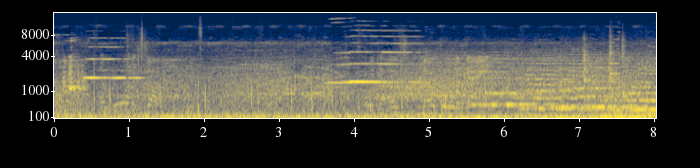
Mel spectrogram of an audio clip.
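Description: Film soundtrack: a steady low ambient hum with a few faint clicks, then a background music score that comes in past the halfway mark with held notes that grow louder.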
